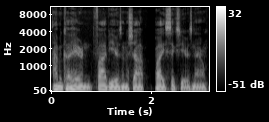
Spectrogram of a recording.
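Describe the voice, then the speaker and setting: A man with a low, warm voice hosts a livestream from his own setup. He talks in a blunt, laid-back way. The sound is dry and close. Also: level tone, brisk, dry recording. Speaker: livestream host. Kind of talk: casual livestream chat.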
